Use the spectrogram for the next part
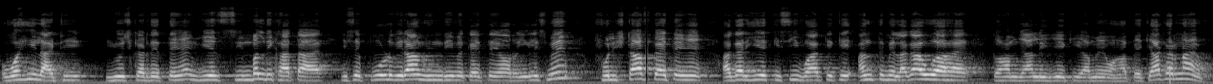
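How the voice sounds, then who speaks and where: A man's voice: sits high, fairly even intonation, moderate pace, hardly any pauses, a little mellow. A man teaching a grammar lesson to students, often repeating himself and asking them questions he then answers. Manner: repeats and asks the class questions.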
